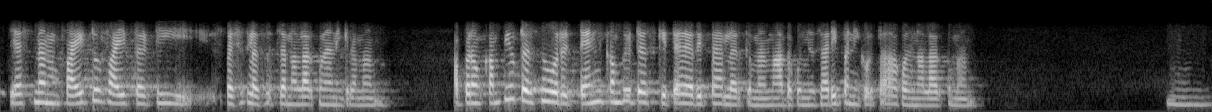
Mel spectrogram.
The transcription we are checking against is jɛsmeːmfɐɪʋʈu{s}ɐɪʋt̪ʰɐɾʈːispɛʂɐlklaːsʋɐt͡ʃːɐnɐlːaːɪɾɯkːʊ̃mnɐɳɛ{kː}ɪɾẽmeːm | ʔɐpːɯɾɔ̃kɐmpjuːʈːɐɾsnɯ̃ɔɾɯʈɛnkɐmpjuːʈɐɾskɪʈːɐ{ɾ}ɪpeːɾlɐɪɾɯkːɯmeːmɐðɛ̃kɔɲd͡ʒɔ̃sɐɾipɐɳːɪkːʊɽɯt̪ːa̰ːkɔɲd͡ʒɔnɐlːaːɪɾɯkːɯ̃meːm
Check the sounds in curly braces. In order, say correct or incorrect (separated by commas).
incorrect, correct, correct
